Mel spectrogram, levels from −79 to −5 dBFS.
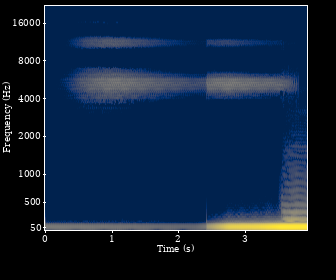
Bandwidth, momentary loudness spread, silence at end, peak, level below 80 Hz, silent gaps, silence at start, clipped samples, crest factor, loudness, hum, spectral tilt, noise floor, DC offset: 11.5 kHz; 26 LU; 0 s; -4 dBFS; -14 dBFS; none; 2.4 s; under 0.1%; 10 dB; -14 LUFS; none; -6.5 dB/octave; -47 dBFS; under 0.1%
